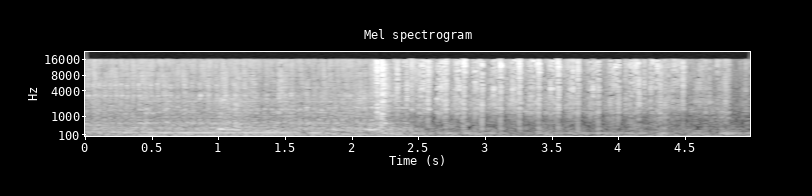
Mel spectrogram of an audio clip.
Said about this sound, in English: Or is it just the sound of a reel of film flickering through a projector?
